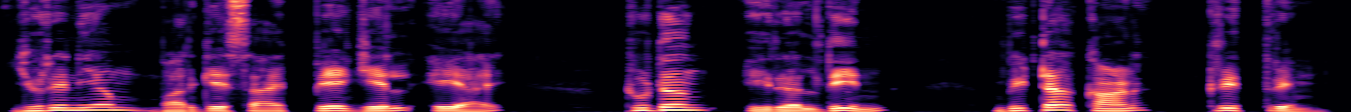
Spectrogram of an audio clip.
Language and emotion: Santali, neutral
